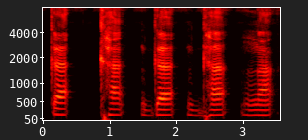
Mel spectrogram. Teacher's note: అయితే క, ఖ, గ, ఘ ఇవన్నీ గొంతు స్థానం నుంచి వస్తున్నాయి.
